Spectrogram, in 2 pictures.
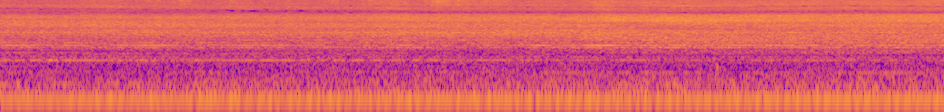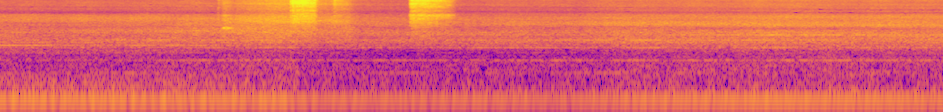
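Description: Empty sugar hopper wagons of a freight train rolling past: a steady heavy rumble of wheels on rail, with faint steady ringing tones. Two brief high hissing bursts come about nine and ten seconds in.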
